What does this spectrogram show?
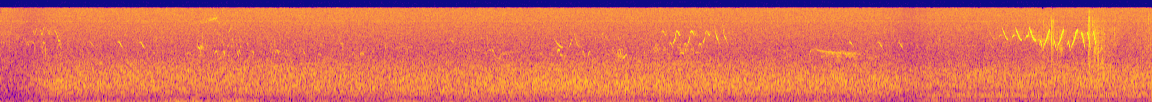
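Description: Small birds chirping now and then over a steady rushing outdoor background, with a quick burst of loud chirps near the end.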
